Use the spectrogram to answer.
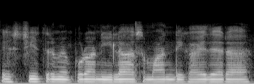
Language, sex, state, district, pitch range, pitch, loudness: Hindi, male, Jharkhand, Ranchi, 115-120 Hz, 115 Hz, -14 LUFS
